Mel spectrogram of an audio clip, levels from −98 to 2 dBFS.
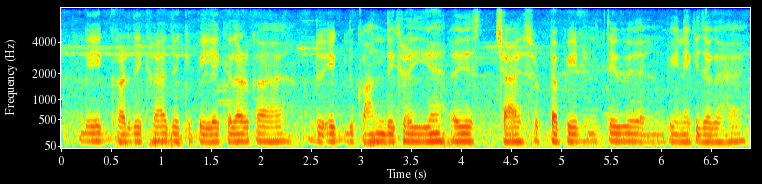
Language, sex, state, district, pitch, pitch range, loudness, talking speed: Hindi, male, Uttar Pradesh, Hamirpur, 115 Hz, 115-120 Hz, -19 LUFS, 245 wpm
